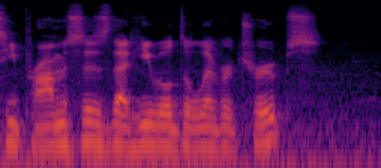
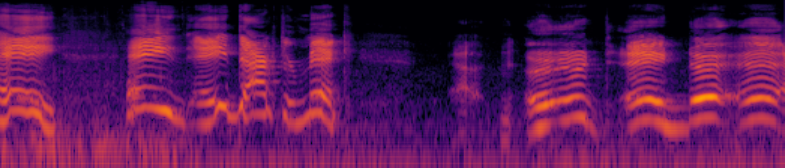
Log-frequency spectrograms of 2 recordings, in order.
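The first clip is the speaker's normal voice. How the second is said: mocking hesitant stammering voice, higher and louder; 8 dB louder than usual. Retelling what a game character says: imitating a hesitant character. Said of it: "however he sounds".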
